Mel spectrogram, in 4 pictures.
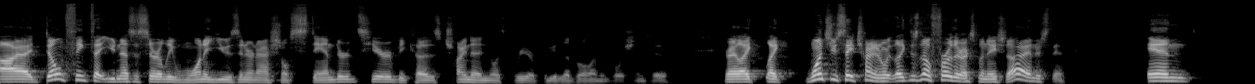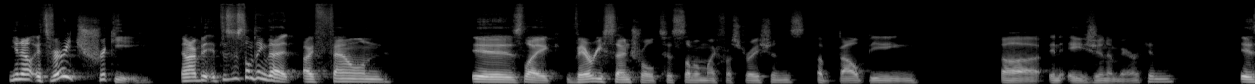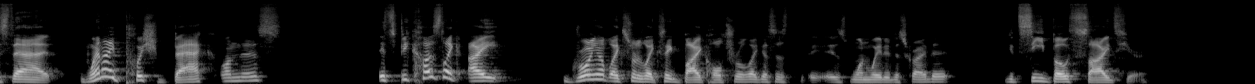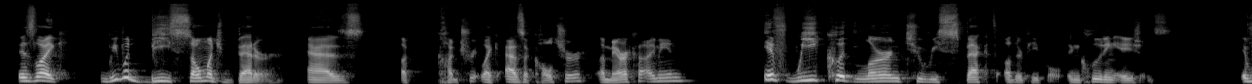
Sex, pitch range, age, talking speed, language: male, 105-160 Hz, 30-49, 155 wpm, English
